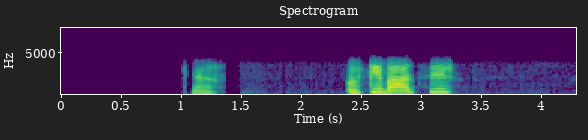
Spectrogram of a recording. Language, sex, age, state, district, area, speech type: Hindi, female, 18-30, Madhya Pradesh, Seoni, urban, conversation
